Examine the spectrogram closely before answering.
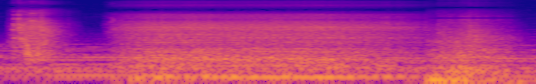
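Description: An elevator hums and rattles as it descends.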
